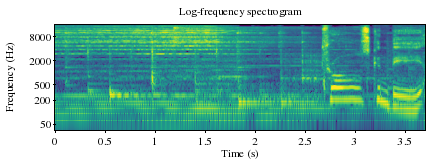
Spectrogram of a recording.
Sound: bell rings

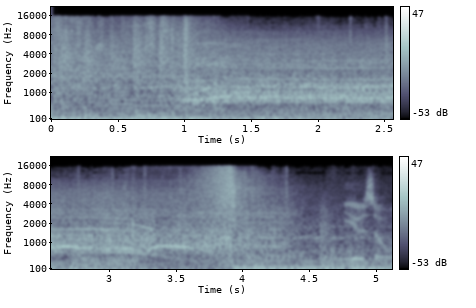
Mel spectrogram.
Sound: crowd cheering

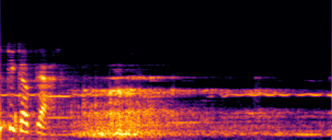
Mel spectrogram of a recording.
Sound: grinding

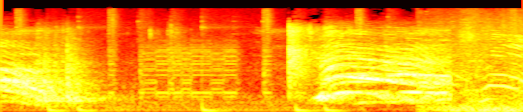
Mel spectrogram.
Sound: claps

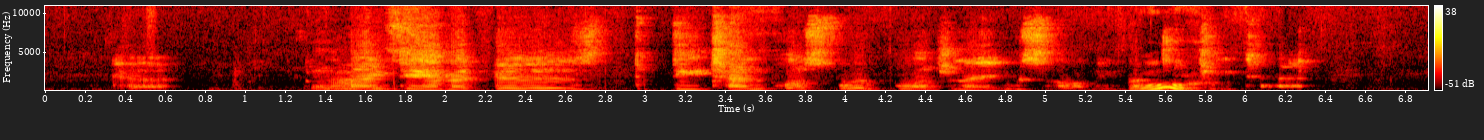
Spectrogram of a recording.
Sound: hoots

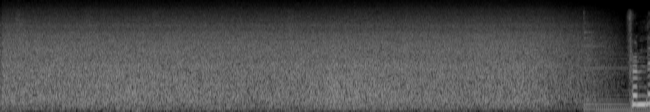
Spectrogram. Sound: water falls

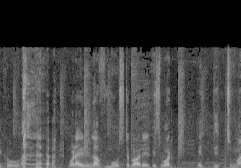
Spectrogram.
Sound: laughs

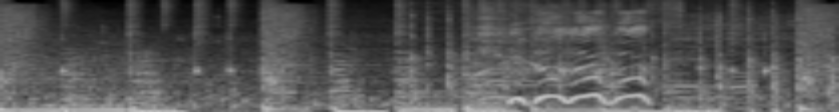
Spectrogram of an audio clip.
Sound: giggling

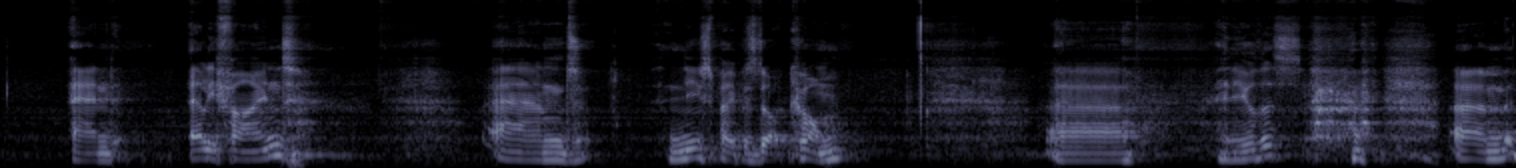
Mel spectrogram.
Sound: laughter

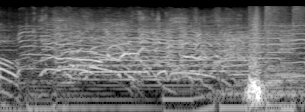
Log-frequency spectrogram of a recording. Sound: cheering

